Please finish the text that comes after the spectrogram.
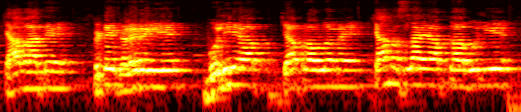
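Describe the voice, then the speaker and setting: A man's voice: fairly high pitch, animated, moderate pace, fairly bright tone, roomy sound, distant mic, soft background music. A man voicing an agreeable monkey chief who leads his troop, emphatic and questioning in a children's story. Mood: concerned, questioning.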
